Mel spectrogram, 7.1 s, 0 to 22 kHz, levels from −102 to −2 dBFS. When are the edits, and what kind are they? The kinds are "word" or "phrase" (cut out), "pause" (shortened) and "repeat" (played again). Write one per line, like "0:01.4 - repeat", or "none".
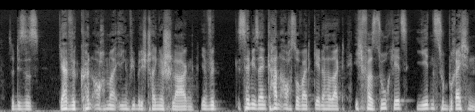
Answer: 0:03.0 - pause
